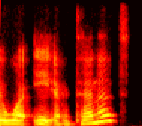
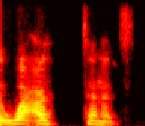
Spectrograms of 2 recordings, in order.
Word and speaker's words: وَاعْتَنَتْ: When you have that, you don't pronounce the e. You don't say wa'i'tanat. You just say wa'atanat.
